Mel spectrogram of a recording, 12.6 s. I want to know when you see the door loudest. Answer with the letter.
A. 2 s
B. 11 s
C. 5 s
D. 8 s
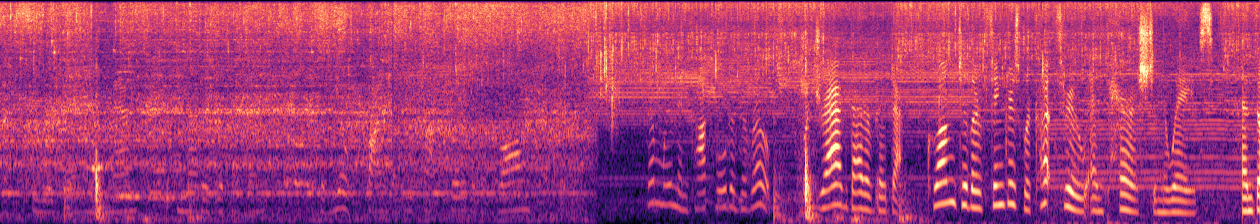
D.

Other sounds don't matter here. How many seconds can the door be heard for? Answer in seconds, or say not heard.
3 s.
